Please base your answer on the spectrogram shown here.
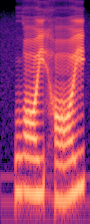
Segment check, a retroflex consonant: absent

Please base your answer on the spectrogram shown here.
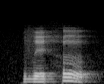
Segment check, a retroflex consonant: absent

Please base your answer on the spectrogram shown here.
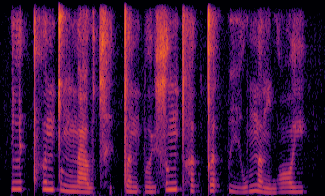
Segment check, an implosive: absent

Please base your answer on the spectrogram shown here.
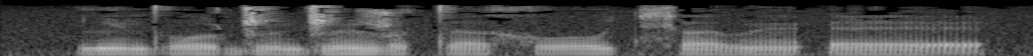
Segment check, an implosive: absent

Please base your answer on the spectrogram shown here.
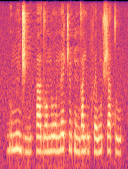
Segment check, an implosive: absent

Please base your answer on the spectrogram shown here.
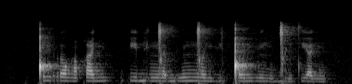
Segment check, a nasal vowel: present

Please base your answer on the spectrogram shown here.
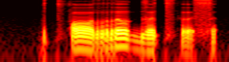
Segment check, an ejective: present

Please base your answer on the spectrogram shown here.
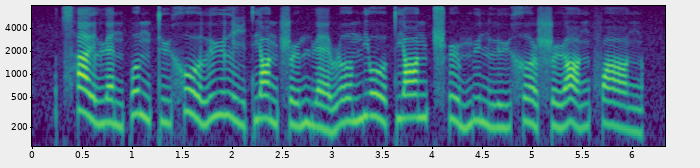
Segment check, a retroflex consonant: present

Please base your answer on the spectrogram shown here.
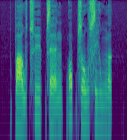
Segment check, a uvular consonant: absent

